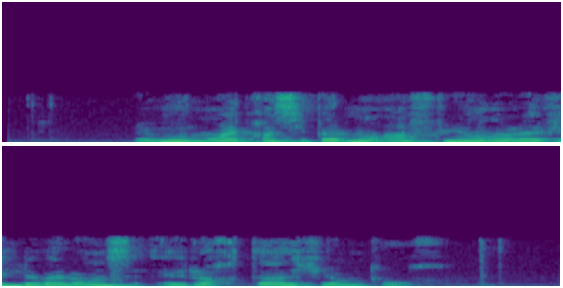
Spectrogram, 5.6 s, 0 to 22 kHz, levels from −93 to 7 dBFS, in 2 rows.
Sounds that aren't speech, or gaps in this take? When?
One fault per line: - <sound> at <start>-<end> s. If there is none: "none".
none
